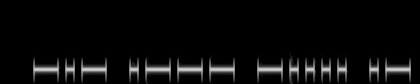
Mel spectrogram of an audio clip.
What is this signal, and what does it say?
Morse code, heard as a keyed tone, about 15 wpm, 700 Hz. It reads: KJ6A
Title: USA Call Signs - 6 Characters - 6x Character Spacing - 15wpm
